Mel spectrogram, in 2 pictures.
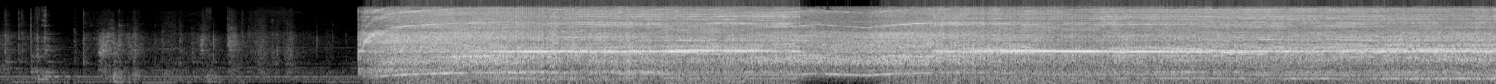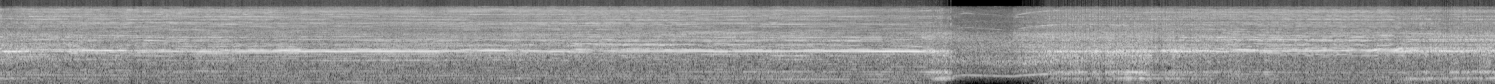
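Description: Angle grinder with a cutting wheel switched on about three and a half seconds in and grinding into the edge of a weld on a steel tractor frame, a loud steady high whine. Twice the sound briefly drops and dips in pitch before picking back up.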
